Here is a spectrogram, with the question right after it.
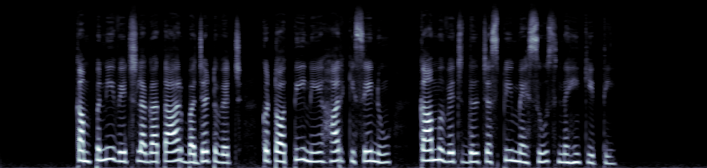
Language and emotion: Punjabi, sad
